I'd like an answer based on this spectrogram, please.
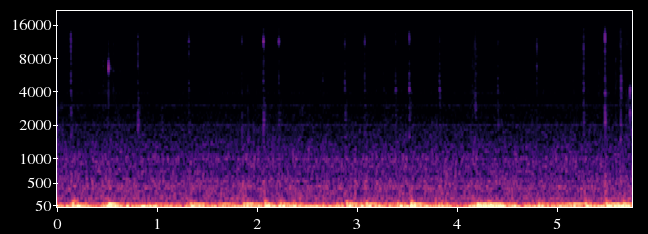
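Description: Faint, irregular light clicks and taps of a stylus writing on a pen tablet, over a low steady room hum.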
